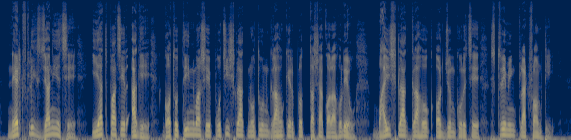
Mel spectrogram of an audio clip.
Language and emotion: Bengali, neutral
